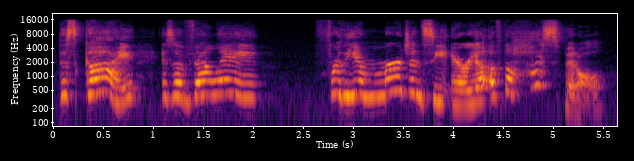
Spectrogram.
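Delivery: high, indignant venting; livid rant. Retold or imitated. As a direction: rant in outraged disbelief. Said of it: "I was so livid with a person".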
